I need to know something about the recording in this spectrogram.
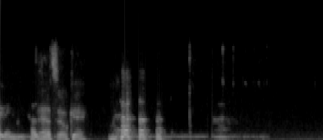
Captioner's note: laughing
